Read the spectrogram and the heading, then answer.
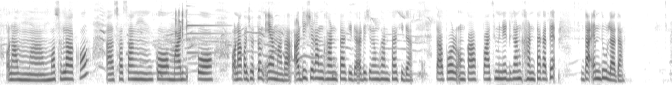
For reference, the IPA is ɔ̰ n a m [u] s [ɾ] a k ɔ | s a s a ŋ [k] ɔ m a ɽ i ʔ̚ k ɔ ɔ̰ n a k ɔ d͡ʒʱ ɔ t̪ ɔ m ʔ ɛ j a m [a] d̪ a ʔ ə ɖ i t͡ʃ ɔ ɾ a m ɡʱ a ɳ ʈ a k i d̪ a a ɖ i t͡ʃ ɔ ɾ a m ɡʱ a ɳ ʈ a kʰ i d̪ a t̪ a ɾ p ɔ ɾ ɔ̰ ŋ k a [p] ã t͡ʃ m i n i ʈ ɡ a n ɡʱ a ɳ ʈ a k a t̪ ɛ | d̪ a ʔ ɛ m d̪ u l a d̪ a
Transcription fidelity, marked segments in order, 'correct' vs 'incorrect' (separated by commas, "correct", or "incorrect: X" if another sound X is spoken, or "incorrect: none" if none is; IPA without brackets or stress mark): incorrect: ɔ, incorrect: l, correct, correct, correct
